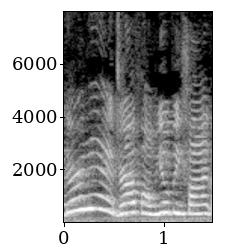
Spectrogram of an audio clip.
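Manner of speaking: high-pitched imitation of an encouraging friend. Coworker in the break room urging her to drive home, high-pitched encouragement. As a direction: mimic a friend's high, breezy go-ahead.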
